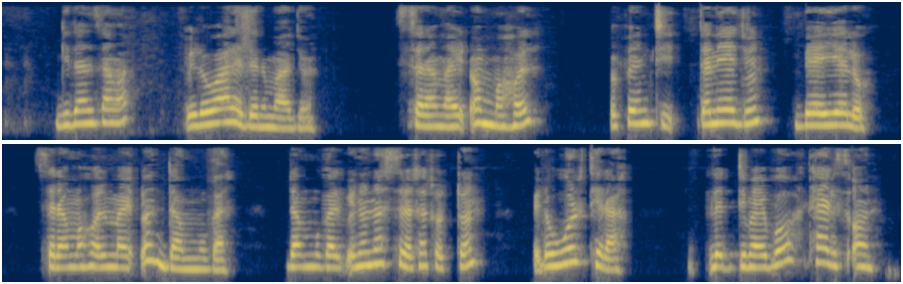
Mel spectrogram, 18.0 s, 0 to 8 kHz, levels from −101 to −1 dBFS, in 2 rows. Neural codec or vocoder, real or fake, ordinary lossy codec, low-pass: none; real; AAC, 32 kbps; 7.2 kHz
